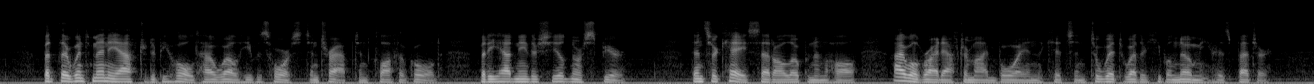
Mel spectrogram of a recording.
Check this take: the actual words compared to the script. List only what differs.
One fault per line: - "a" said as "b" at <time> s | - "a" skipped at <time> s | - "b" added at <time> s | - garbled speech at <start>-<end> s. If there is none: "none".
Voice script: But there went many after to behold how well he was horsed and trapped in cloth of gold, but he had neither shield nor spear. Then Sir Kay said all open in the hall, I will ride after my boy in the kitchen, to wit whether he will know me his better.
none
